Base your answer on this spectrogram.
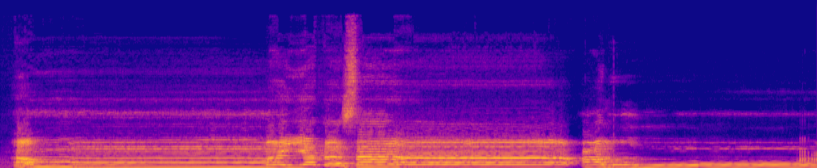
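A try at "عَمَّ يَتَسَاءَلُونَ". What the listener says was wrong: আইনটা কিন্তু পরিষ্কার বোঝা যায়নি, হ্যাঁ। আইনটা আবার একটু সুন্দর করে বলেন। আম্মা, মুখটা খুইলা আইনের মধ্যে চাপ দিয়ে বের করেন আওয়াজটা। আম্মা।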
